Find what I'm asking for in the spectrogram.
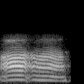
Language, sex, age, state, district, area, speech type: Sanskrit, female, 45-60, Tamil Nadu, Chennai, urban, conversation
